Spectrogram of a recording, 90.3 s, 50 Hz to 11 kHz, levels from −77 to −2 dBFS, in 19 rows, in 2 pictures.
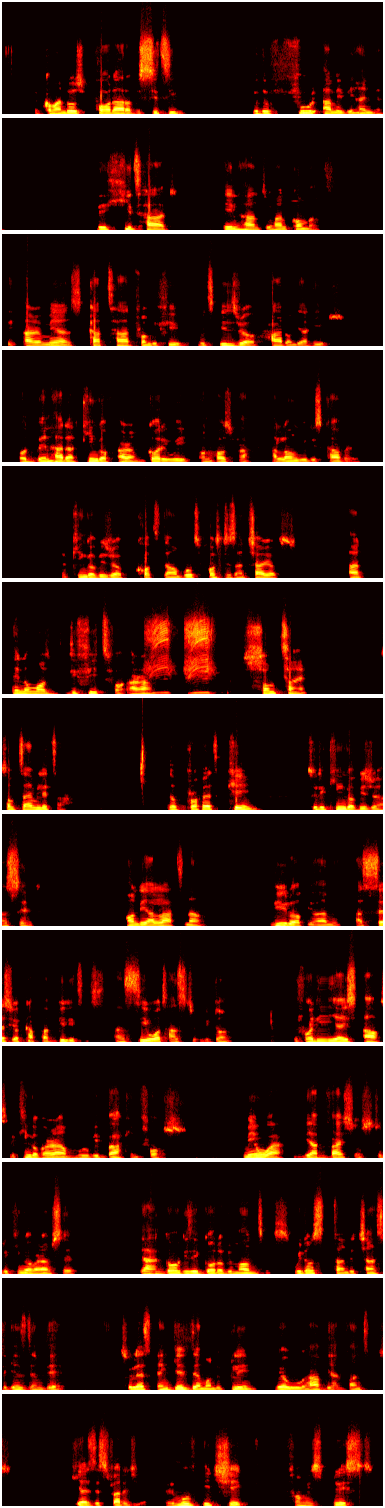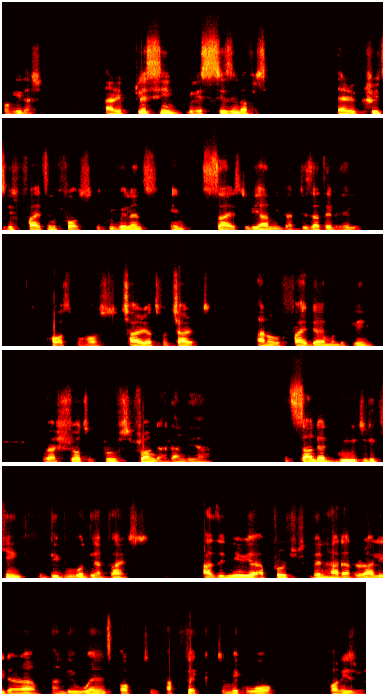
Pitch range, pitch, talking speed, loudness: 110-135 Hz, 120 Hz, 150 wpm, -22 LUFS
